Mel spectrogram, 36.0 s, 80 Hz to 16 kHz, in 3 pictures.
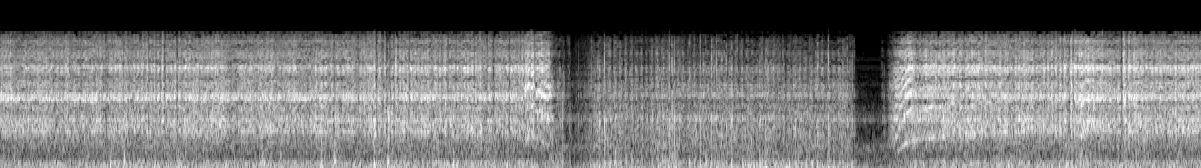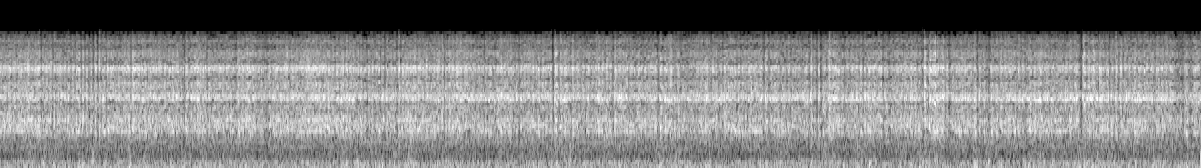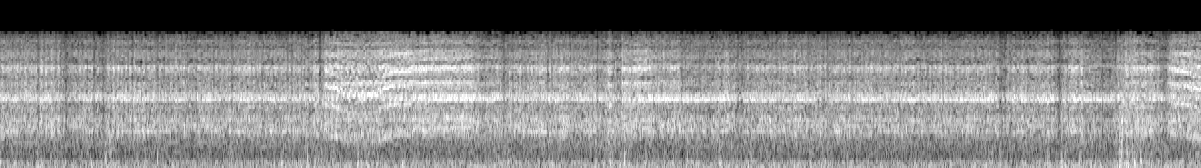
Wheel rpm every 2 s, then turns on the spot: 230, 230, 120, 50, 150, 230, 230, 230, 230, 230, 230, 230, 230, 220, 230, 230, 230, 220.
4-8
